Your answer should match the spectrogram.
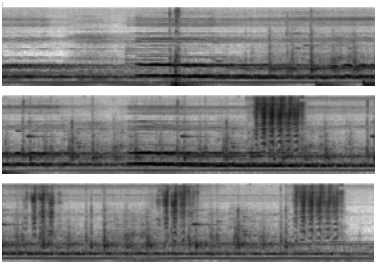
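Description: A goat bleats in long, wavering cries that fill the whole stretch, loud, with a few brief bumps and bursts of breathy noise in between and no one talking.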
